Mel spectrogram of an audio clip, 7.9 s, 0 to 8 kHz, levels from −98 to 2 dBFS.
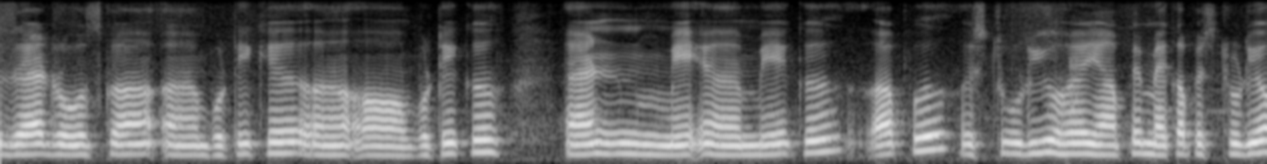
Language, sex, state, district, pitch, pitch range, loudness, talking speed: Hindi, female, Odisha, Sambalpur, 185 Hz, 175-195 Hz, -15 LUFS, 150 wpm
